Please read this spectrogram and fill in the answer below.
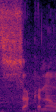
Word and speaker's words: Sukhna: moment in time at sucking a lake it may also be pronounced Suk a lake but sucking a lake sounds pretty good doesn't it we're going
